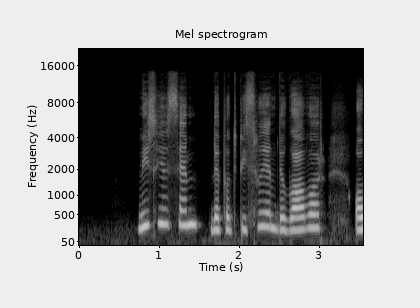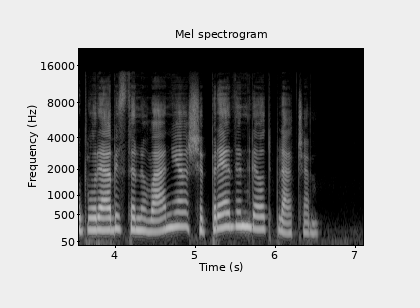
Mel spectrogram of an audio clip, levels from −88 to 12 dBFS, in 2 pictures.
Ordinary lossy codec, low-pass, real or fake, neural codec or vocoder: none; 14.4 kHz; fake; codec, 32 kHz, 1.9 kbps, SNAC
